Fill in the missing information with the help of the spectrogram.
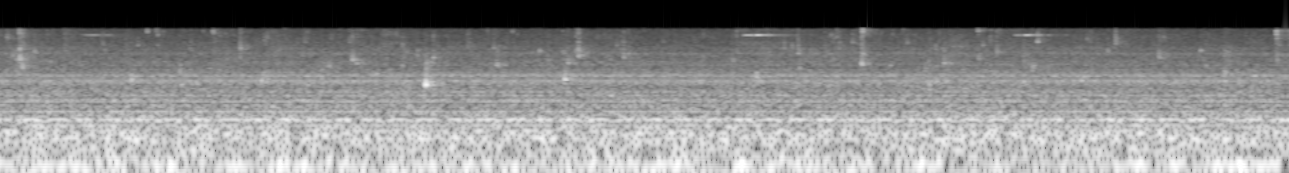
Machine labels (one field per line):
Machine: pump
